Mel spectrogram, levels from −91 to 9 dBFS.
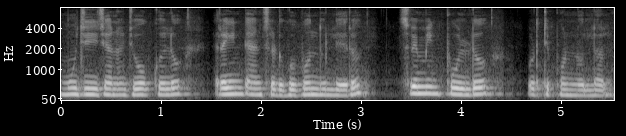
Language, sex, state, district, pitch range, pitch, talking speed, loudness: Tulu, female, Karnataka, Dakshina Kannada, 185-205 Hz, 195 Hz, 140 wpm, -17 LUFS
